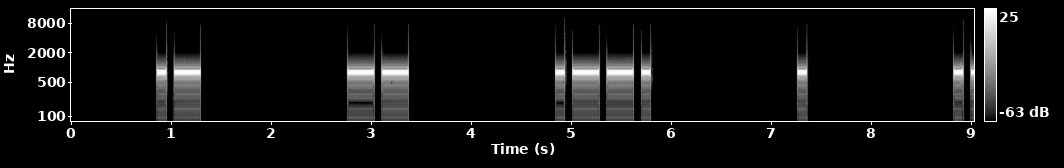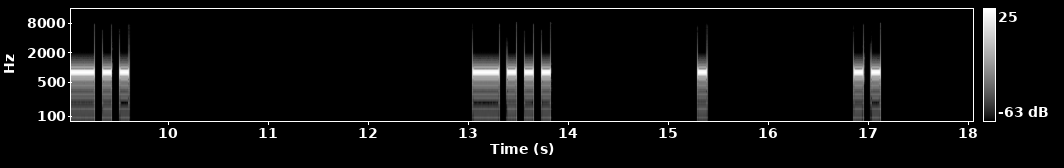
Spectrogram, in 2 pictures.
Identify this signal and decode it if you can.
Morse code, heard as a keyed tone, about 14 wpm, spaced as for 5 wpm, 800 Hz. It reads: AMPEL BEI
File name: Morsekurs / Witze / Witz 07. Juli 2026 25 F70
